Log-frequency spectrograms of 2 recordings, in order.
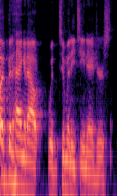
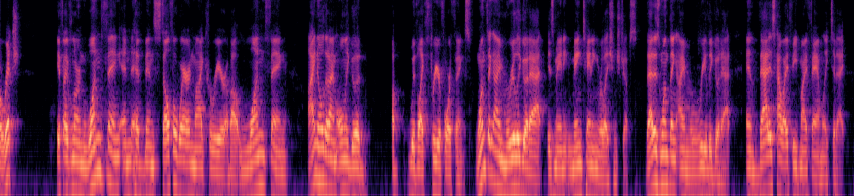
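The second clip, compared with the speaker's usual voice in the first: normal talking voice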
